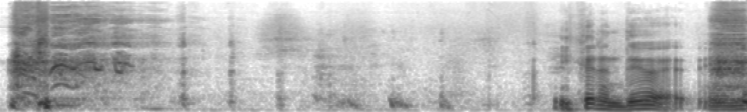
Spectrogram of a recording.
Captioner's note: laughing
